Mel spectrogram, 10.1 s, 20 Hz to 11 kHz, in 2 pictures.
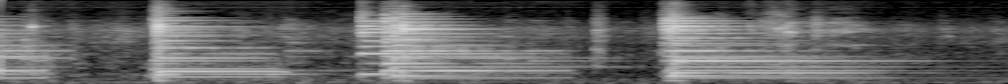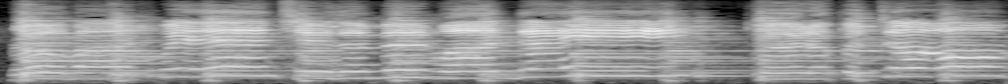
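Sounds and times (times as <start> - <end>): lute chords strummed: 0.0 - 10.0
woman singing: 5.1 - 10.0.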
